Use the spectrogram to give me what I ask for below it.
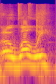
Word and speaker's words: Huawei: Allons-y avec UI, ou Huawei,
